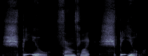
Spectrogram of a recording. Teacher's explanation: When SP and ST appear at the start of a word, they sound like SHP and SHT.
